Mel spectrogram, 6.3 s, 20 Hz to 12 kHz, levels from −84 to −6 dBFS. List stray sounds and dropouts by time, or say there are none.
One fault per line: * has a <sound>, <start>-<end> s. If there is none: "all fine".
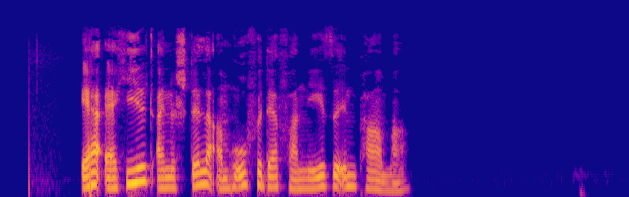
all fine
